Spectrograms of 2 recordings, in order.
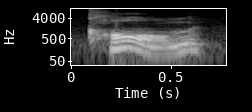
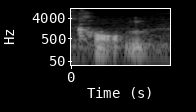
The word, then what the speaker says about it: Köln: it has to be from Köln, Germany. And I believe that's how you say it. K-O with an umlaut, L-N. I believe it's Köln.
